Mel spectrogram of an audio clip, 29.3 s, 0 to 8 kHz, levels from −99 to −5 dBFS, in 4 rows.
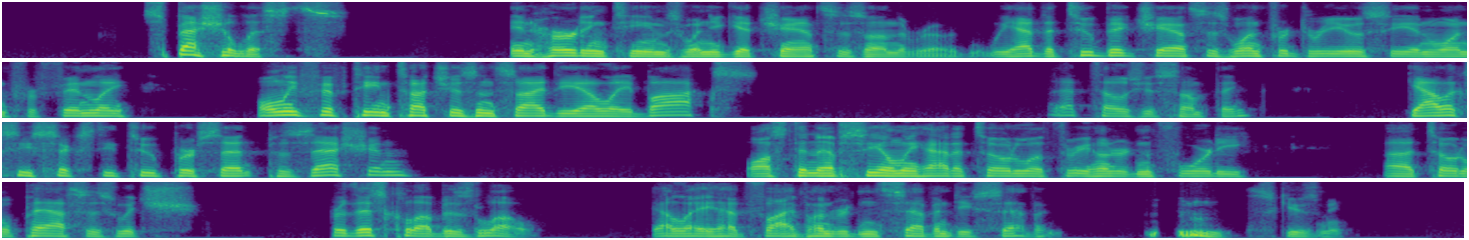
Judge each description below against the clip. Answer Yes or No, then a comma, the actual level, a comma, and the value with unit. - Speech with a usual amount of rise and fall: Yes, average, 3.7 semitones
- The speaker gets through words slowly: Yes, slow, 125 wpm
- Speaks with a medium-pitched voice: No, low, 130 Hz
